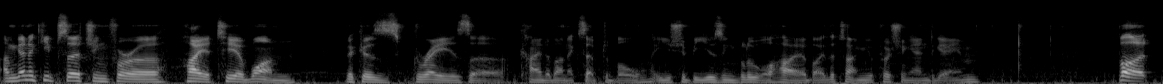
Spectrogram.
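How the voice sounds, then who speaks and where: Excitable man streaming a game. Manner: excitable, jumps to high yelps when thrilled or annoyed; swears casually, talks to chat. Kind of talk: casual gameplay commentary.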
